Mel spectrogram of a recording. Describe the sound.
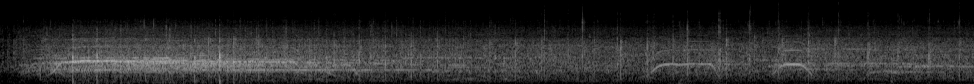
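Sustained audience applause welcoming Professor Davis at a lecture in New Orleans. The clapping is dense and lasts about ten seconds, loudest near the start and gradually easing.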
